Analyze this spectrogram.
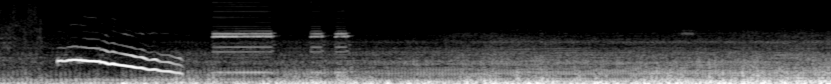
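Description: A loud tone sliding steeply downward about half a second in. Then a vehicle horn sounds one longer toot and two quick short ones, over the steady low rumble of a motorcycle running on the road.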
